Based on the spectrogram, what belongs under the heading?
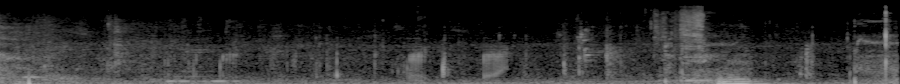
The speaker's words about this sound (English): If that was picking up on the mic, those of you listening, I was drinking water. That wasn't a cricket in the room, okay? I was slurping water.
